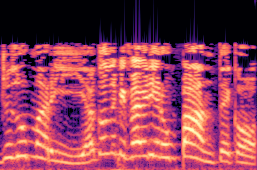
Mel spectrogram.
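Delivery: letting out a scream. A dozing woman is startled when another woman straightens her up, screaming. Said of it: "Lei caccia un urlo".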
